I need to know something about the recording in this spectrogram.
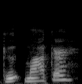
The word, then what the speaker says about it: Guttmacher: I think it's pronounced. I'm going to be that guy. Guttmacher, not Gut. I haven't heard anybody say it.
